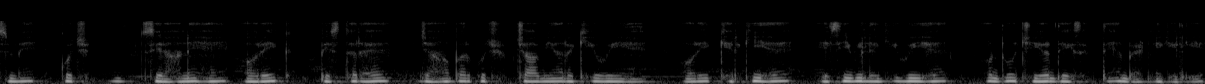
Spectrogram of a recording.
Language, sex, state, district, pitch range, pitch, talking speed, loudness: Urdu, male, Bihar, Kishanganj, 130-145 Hz, 140 Hz, 165 wpm, -36 LUFS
